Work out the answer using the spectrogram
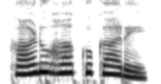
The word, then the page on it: ಕಾಡುಹಾಕುಕಾರೆ: kāḍu hākukāre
